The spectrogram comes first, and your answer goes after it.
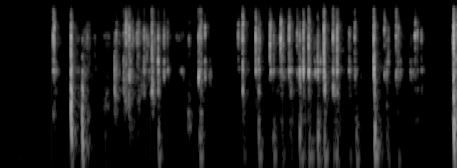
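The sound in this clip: Rapid typing on a computer keyboard as a note is written down, many quick key clicks in irregular bursts separated by brief pauses.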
